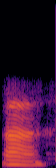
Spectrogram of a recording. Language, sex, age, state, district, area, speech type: Assamese, female, 45-60, Assam, Jorhat, urban, conversation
